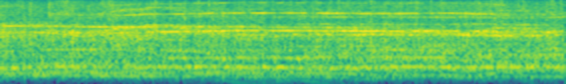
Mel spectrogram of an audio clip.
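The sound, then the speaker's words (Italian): A steady, dense crowd roar fills the whole stretch, broad and loud with no pauses, the rushing wash of many voices cheering together with applause mixed in. “Sì, sì, eh, tutto il eh. boato, il boato. Eccolo.”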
